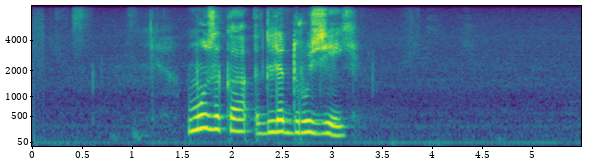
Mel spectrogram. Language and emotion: Russian, neutral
